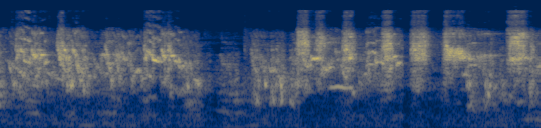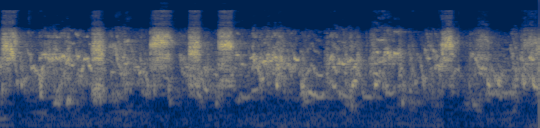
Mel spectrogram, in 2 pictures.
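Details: Yellow budgerigars in a breeding colony make rapid, stuttering chatter. Short squawky notes follow each other in quick bursts after a brief pause near the start.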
